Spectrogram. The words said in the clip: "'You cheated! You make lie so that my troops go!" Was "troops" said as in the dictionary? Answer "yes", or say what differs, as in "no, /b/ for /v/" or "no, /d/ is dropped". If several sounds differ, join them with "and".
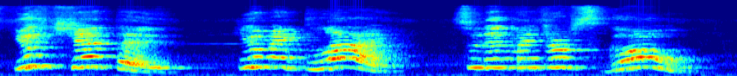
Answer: no, /p/ is dropped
